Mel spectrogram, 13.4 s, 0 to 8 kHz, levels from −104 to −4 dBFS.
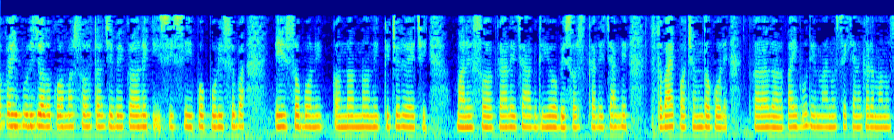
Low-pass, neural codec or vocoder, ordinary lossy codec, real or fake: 7.2 kHz; codec, 16 kHz, 0.4 kbps, LongCat-Audio-Codec; MP3, 24 kbps; fake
